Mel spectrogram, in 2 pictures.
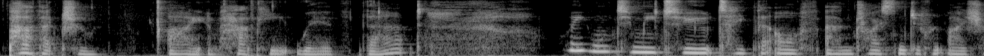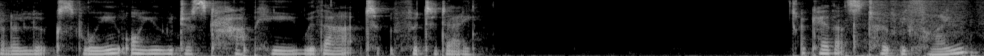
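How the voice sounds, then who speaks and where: A woman in an ASMR roleplay as a make-up artist, slipping between soft whispers and hushed murmurs in a gentle, reassuring, unhurried manner. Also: on the low side, creaky, a little hiss or hum. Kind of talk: ASMR personal-attention roleplay.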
